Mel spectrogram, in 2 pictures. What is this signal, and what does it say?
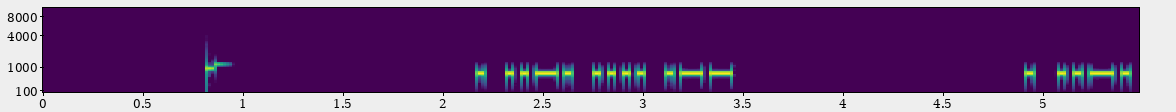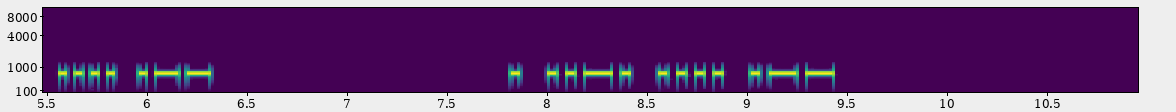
Morse code, heard as a keyed tone, about 29 wpm, 700 Hz. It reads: EFHW EFHW EFHW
